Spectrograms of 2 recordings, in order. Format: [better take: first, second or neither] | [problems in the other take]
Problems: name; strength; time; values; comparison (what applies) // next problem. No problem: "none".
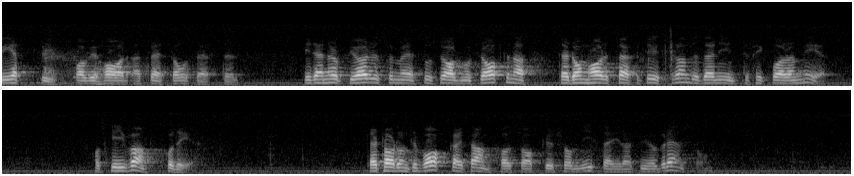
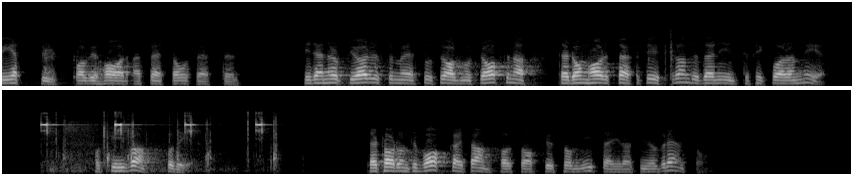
first | noise reduction (neural mask model RNNoise)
